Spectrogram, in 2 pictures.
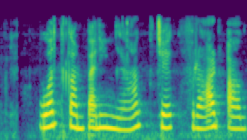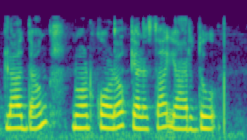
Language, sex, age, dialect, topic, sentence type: Kannada, female, 18-24, Dharwad Kannada, banking, statement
